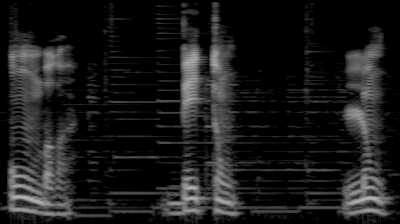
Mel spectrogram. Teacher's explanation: This sound is exactly like a regular O, but with the air flowing through the nose as well as the mouth.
